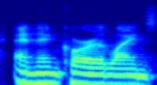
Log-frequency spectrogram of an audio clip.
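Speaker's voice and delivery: normal talking voice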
